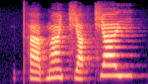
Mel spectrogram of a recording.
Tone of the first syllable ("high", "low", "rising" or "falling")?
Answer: low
